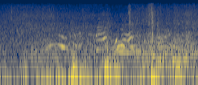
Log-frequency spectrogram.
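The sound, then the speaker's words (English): Water splashes as a group of kayakers jump into a river for a quick swim, with excited shouts and chatter from several voices mixed into a steady outdoor wash of moving water and wind. “But before getting back into their kayaks, one quick swim in the river they love.”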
